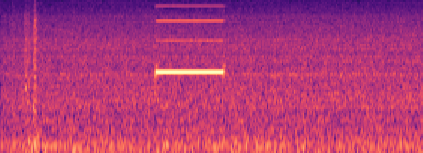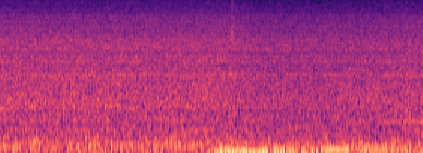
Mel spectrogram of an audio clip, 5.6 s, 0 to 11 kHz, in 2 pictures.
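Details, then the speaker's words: Toyota Prius (2004–2014) after replacing a failed 10-year-old 12V battery: brief chime, then the petrol engine fires and runs smoothly once the ready light comes on. Normal hybrid start. "I did hear the motor start. That's good. And it does move forward. Good."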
